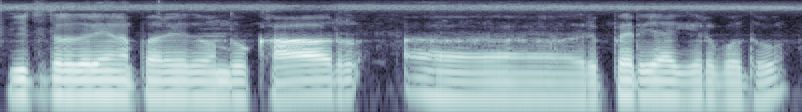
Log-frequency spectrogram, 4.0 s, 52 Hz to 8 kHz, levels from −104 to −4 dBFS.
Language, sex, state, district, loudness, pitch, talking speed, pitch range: Kannada, male, Karnataka, Koppal, -17 LUFS, 110 Hz, 135 wpm, 105-110 Hz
